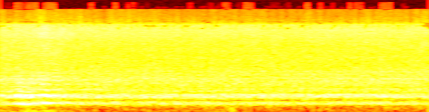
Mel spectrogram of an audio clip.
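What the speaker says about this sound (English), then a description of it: "No, that's a wasp swarm." A swarm of wasps drones in a dense, continuous buzz close by and fairly loud, the hum holding steady throughout without any voices.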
